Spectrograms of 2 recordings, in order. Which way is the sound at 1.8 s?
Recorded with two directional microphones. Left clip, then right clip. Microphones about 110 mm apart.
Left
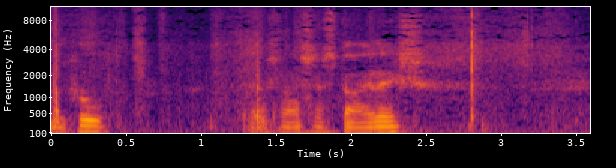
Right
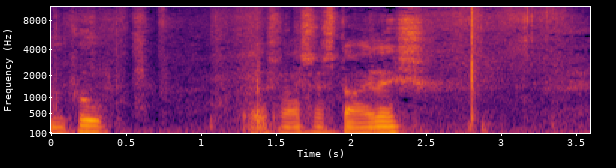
35° right (ahead or behind).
